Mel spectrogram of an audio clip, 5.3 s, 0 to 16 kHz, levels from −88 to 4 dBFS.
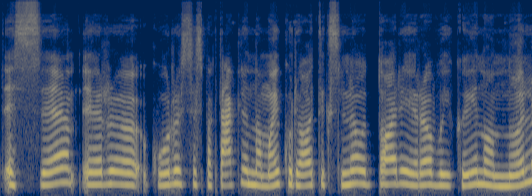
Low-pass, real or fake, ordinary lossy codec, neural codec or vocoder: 14.4 kHz; real; Opus, 24 kbps; none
